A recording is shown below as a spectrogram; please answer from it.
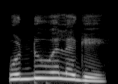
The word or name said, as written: ಒಡ್ಡುವಲಗೆ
